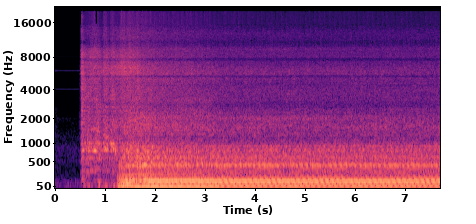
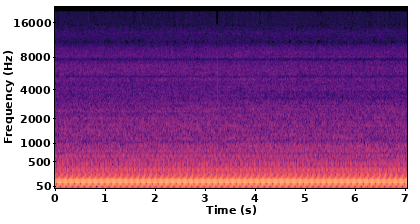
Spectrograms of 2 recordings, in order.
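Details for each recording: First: VW 1.8T engine first start after rebuild, turbo oil line still unplugged: catches quickly, settles into loud idle with slightly lumpy, uneven misfire-like beat, smoke burning off exhaust. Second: 1.8T at first start after cam timing was reset to 16 rollers between marks: perfect, even idle with no misfire and only a tiny noise; some leftover oil smoke is burning off.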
